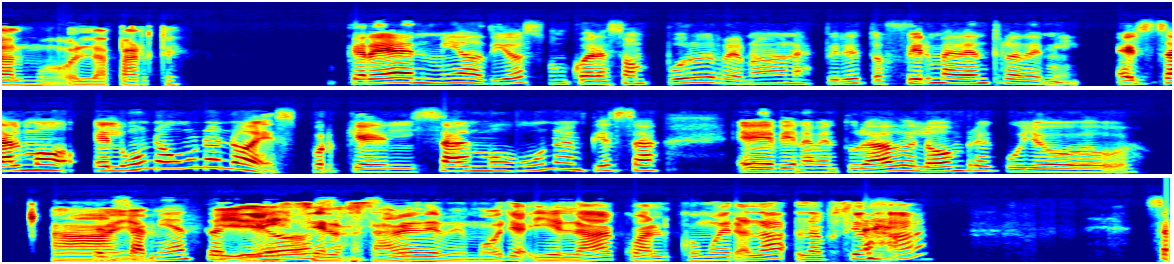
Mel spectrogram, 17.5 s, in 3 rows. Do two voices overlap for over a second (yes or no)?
yes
